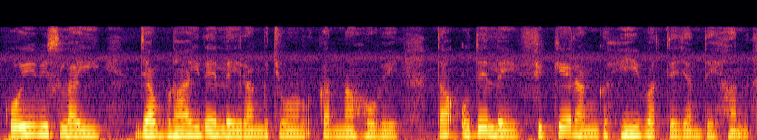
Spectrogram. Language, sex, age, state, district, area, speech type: Punjabi, female, 30-45, Punjab, Rupnagar, rural, spontaneous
